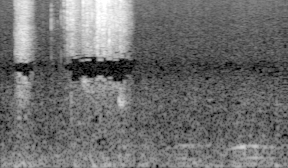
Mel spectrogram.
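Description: Small perfume sample atomizer spraying onto the wrist: a brief hiss, then a longer one about half a second in.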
